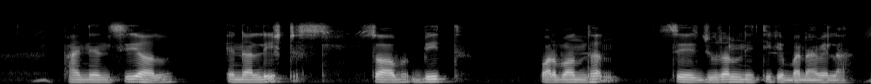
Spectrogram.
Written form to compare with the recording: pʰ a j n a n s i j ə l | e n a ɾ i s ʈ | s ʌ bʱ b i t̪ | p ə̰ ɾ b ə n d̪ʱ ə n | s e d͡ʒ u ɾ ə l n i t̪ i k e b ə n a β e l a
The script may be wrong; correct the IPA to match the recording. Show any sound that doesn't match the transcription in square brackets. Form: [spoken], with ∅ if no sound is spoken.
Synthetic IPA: pʰ a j n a n s i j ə l | e n a [l] i s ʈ | s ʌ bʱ b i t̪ | p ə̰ ɾ b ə n d̪ʱ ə n | s e d͡ʒ u ɾ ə l n i t̪ i k e b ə n a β e l a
